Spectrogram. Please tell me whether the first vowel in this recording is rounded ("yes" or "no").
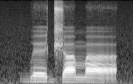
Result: no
